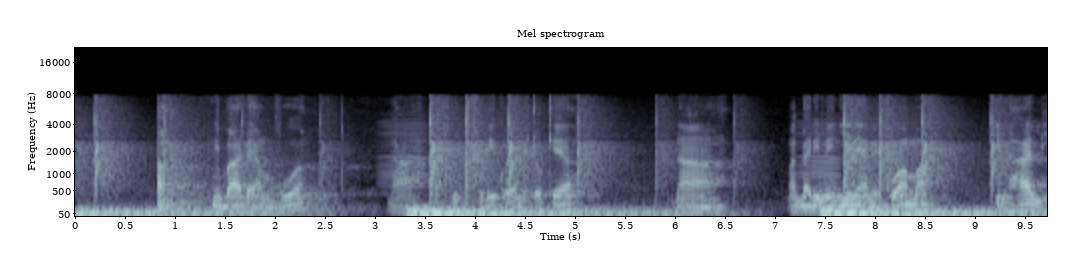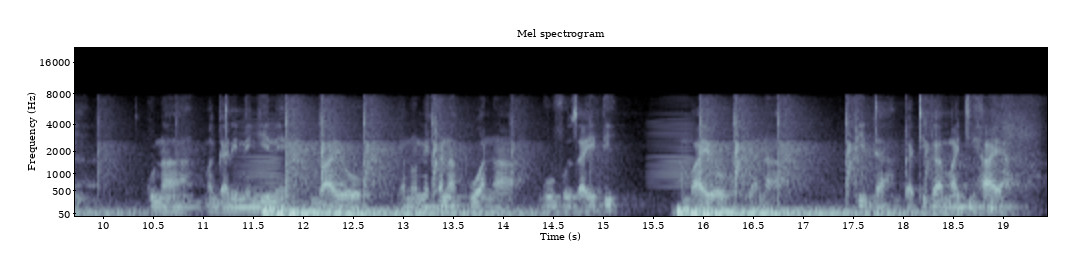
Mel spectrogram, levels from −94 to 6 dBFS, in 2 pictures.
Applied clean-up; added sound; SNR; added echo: none; Clapping; -2 dB; none.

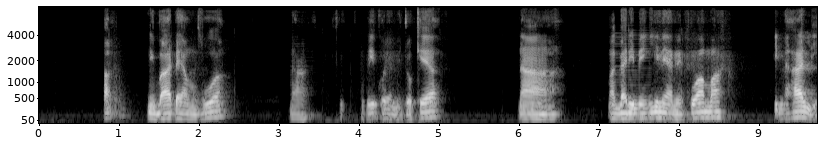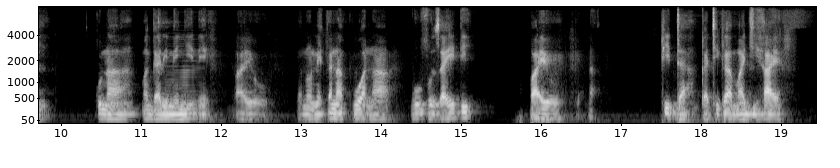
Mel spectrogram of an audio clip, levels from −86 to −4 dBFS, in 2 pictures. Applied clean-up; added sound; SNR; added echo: neural mask model DeepFilterNet 3.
